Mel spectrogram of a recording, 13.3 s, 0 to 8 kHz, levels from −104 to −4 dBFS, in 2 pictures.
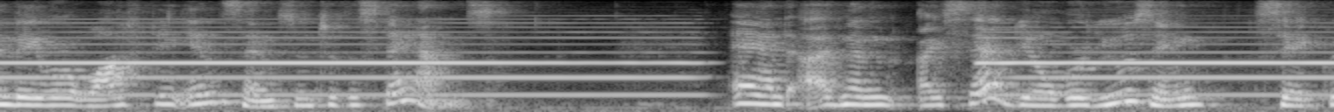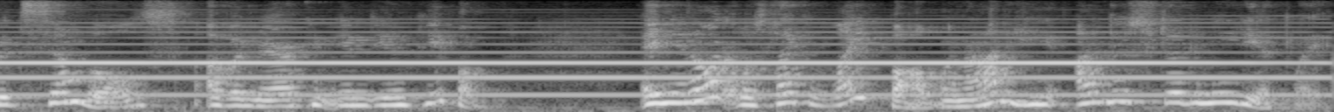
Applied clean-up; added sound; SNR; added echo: none; Wind instrument, woodwind instrument; 1 dB; reverberation time 0.5 s.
